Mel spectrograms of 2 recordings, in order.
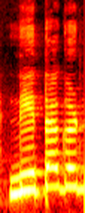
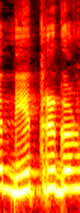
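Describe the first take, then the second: First: नेतागण with -taa in the middle; long aa, no r in नेतागण; wrong form. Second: Said in the usual way. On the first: Shown as a demonstration. Teacher rejects a misspelling, नेतागण with long middle aa. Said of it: "नेतागण नहीं होगा". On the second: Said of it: "नेत्रगण होगा".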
